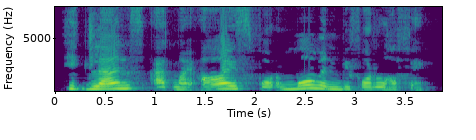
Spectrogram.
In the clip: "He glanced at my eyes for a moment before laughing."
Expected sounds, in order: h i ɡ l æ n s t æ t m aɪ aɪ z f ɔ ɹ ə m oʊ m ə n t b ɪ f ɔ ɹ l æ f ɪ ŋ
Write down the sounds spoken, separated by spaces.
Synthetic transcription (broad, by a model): h i ɡ l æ n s æ t m aɪ aɪ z f ɔ ɹ ə m oʊ m ə n t b ɪ f ɔ ɹ l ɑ f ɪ ŋ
